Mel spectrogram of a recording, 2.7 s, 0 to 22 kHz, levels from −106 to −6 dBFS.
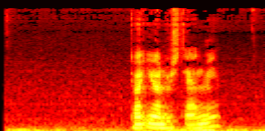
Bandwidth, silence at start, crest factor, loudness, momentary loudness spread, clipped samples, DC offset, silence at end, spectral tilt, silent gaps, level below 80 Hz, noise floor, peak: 17 kHz; 0.05 s; 22 dB; -23 LUFS; 24 LU; under 0.1%; under 0.1%; 0 s; -5.5 dB/octave; none; -36 dBFS; -45 dBFS; -4 dBFS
